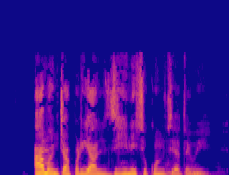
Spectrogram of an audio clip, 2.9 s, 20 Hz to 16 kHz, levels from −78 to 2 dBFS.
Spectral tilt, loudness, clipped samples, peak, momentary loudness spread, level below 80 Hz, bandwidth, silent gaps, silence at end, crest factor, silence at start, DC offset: -4 dB/octave; -20 LUFS; under 0.1%; 0 dBFS; 15 LU; -58 dBFS; 11.5 kHz; none; 0.3 s; 20 dB; 0.45 s; under 0.1%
